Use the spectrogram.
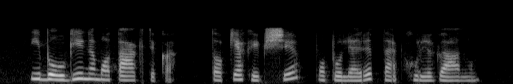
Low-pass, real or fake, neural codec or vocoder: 5.4 kHz; fake; codec, 24 kHz, 1 kbps, SNAC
